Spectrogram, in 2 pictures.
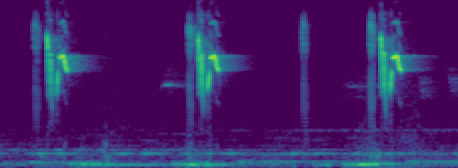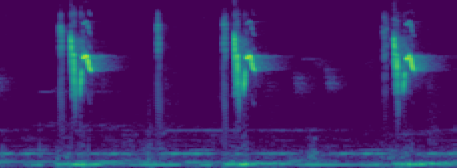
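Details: A prinia sings 'ngalun' style, meant to coax silent prinias into calling: six short, high, sharp chips, each sliding into a brief trailing note, spaced roughly one and a half seconds apart above a low droning hum.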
